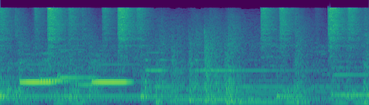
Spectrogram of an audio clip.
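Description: Live jazz-fusion band playing, with the drum kit out front: a run of drum and cymbal hits over sustained keyboard chords, and a few short high notes in the first second.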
